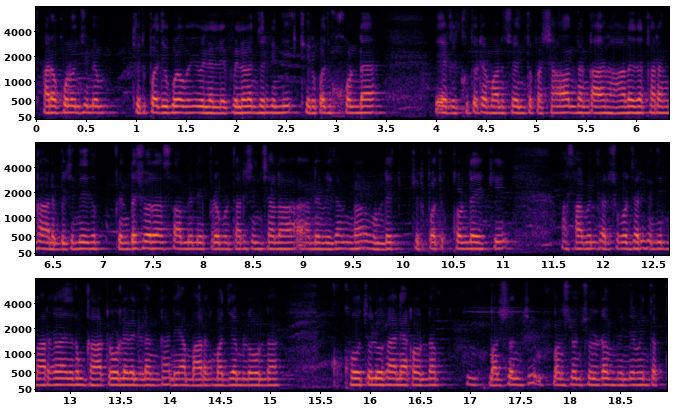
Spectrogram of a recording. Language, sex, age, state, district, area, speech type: Telugu, male, 18-30, Telangana, Vikarabad, urban, spontaneous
